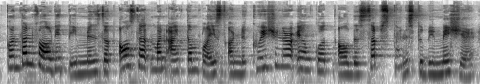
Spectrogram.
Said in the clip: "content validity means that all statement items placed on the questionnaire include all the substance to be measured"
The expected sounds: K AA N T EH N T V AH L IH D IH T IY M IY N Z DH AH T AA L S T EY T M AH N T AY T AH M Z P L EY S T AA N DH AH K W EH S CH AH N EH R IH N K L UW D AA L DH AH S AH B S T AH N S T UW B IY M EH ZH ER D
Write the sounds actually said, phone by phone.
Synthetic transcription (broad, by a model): K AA N T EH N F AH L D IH T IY M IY N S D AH T AA L S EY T M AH N T AY T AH M P L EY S AA N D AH K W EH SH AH N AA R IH L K AO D AA L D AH S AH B S T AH N S T UW B IY M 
